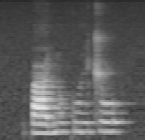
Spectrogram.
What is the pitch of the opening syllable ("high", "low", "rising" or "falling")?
low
